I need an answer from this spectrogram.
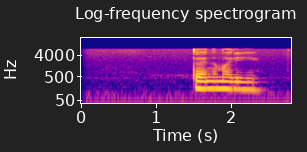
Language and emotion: Russian, neutral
